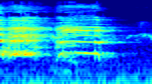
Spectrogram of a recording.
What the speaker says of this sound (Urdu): لے جی مرغا بانگ دے رہا ہے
